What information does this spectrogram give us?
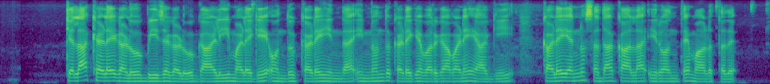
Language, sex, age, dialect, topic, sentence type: Kannada, male, 18-24, Mysore Kannada, agriculture, statement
